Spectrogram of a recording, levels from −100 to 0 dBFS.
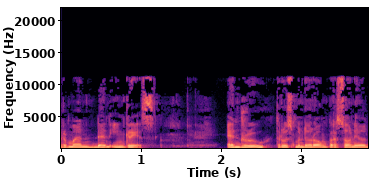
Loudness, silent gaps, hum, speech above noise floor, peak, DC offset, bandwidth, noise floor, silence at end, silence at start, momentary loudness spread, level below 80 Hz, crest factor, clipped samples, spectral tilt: -21 LUFS; none; none; 31 dB; -4 dBFS; under 0.1%; 11.5 kHz; -50 dBFS; 0 s; 0 s; 8 LU; -64 dBFS; 16 dB; under 0.1%; -6 dB/octave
